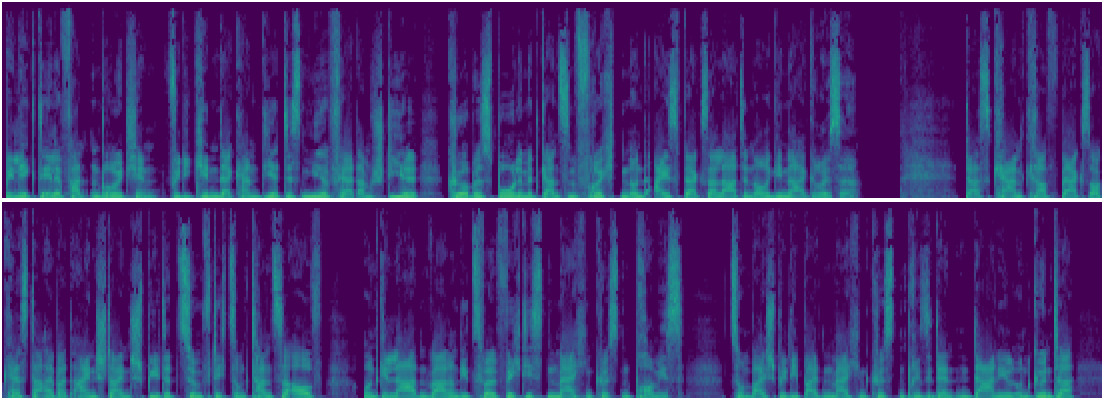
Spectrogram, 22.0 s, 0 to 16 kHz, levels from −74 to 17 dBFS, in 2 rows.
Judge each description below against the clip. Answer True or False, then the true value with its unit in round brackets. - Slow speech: True (110 wpm)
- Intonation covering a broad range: True (6.0 semitones)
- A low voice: True (110 Hz)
